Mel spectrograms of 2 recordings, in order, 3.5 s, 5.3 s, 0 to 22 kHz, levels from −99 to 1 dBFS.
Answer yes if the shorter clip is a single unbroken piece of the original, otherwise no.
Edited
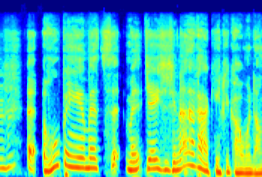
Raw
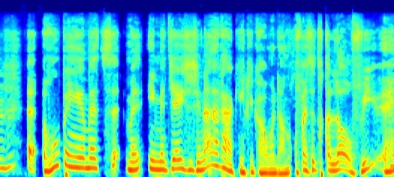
no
